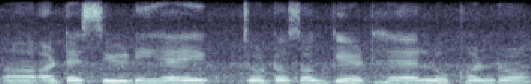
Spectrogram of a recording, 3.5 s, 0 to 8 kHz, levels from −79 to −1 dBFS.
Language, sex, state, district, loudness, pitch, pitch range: Marwari, female, Rajasthan, Churu, -14 LUFS, 215 Hz, 195-220 Hz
